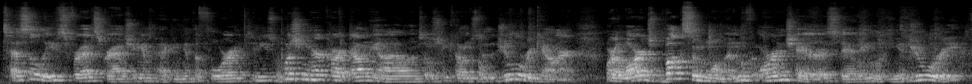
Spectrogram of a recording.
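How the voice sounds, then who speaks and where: A man's voice: a little high, expressive, fast, a bit bright. A man reading stage directions as the narrator of a script table read. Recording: echoey room, far mic, faint noise.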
